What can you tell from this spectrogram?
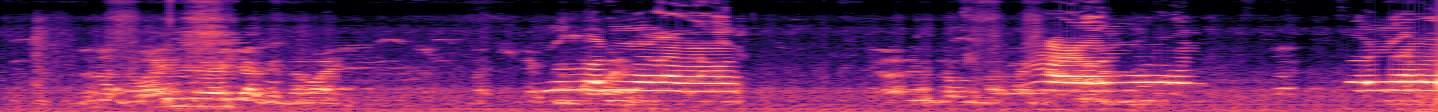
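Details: Cats and kittens meowing, several softer, rough-edged meows of uneven length spaced across the recording, with a steady low hum in the background.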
